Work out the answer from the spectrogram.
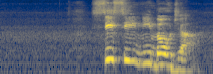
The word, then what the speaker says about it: Sisi Ni Moja: So we're going to move right along to the pronunciation of the text. So repeat after me. Heya! Heya, heya! Sisi Ni Moja. Sisi Ni Moja.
